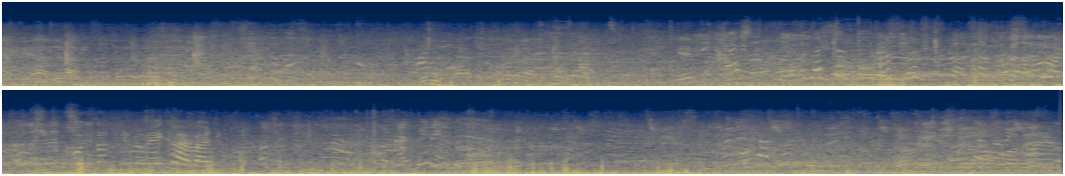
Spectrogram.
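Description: Footsteps scuff on cobblestones.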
